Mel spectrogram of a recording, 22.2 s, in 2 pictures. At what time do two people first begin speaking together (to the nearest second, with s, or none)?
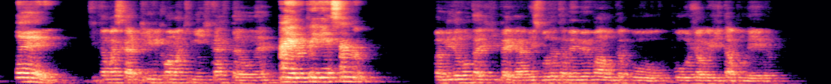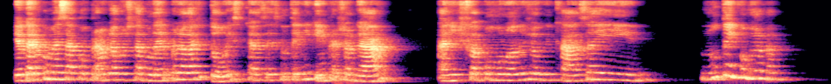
none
